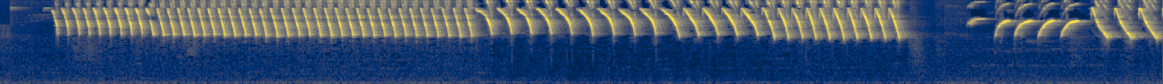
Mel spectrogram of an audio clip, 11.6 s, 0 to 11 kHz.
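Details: Lure song from an F1 canary to get other canaries singing: a long dense buzzy trill, then slower descending notes, a brief pause, and scattered high chirps.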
